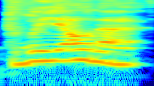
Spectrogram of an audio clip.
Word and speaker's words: Glionna: So, uh, but Gleiona for all of you, that's the way it's pronounced.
